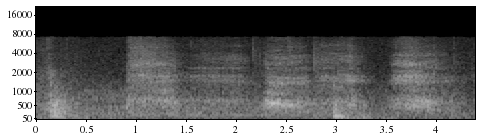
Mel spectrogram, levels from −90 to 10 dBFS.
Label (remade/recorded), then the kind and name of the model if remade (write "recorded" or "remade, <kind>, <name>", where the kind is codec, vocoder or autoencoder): recorded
